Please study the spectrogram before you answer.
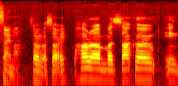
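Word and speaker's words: Sohma: So this guy also voices Soima Kagura in the 2019 version of Fruits Basket. It's pronounced Soma.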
